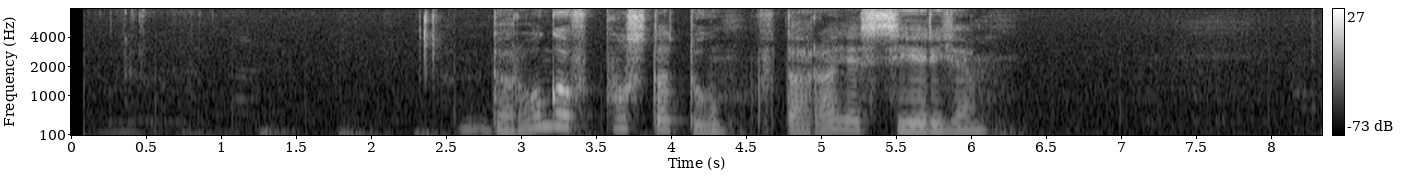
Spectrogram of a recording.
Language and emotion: Russian, neutral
